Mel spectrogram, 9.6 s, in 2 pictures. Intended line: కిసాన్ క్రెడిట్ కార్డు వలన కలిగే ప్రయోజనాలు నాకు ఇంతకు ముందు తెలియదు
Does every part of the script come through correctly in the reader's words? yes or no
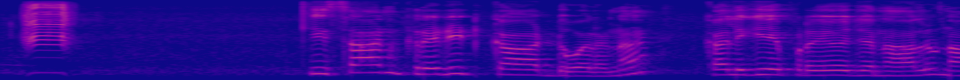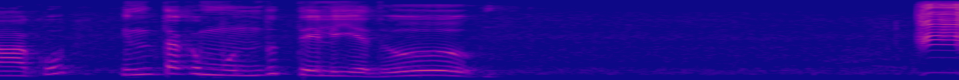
yes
